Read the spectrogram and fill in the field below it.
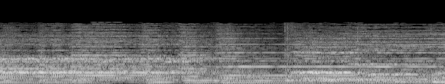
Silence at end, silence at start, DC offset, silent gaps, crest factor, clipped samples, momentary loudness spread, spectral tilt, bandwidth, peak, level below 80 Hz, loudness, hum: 0 s; 0 s; under 0.1%; none; 10 dB; under 0.1%; 4 LU; -5.5 dB/octave; 7.8 kHz; -6 dBFS; -34 dBFS; -15 LUFS; none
